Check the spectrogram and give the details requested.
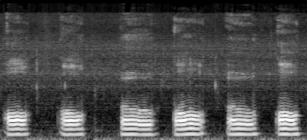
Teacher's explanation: I think I'm hearing more of a O, a vowel kind of O instead of a ol. That dark L, tongue retraction toward the throat. Lips neutral, not a bikini. So instead of O, I'm looking for ol, ol, o, ol, o, ol.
